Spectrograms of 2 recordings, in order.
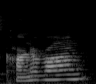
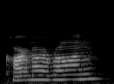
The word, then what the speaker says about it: Carnarvon: Lord, I don't know how to say this, and it sounds like carnivore, but it's Carnarvon. – Carnarvon. – Literally, Carnarvon.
